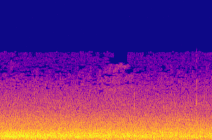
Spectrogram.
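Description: Large stadium crowd reacting to a shot that just missed the target: a steady roar that eases off slightly.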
